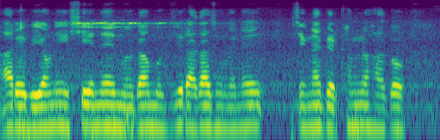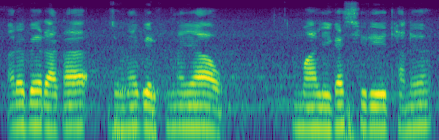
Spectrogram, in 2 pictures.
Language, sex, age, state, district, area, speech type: Bodo, male, 18-30, Assam, Chirang, rural, spontaneous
